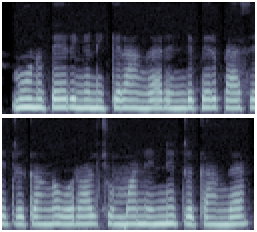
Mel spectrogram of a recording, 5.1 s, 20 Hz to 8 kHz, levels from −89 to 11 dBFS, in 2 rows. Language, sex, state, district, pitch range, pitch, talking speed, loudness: Tamil, female, Tamil Nadu, Kanyakumari, 195-210 Hz, 200 Hz, 155 wpm, -13 LUFS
